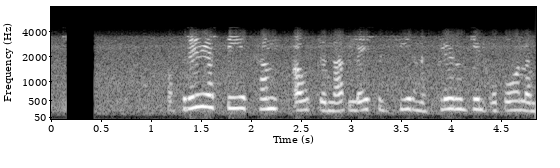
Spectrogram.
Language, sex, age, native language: Icelandic, female, 30-39, Icelandic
